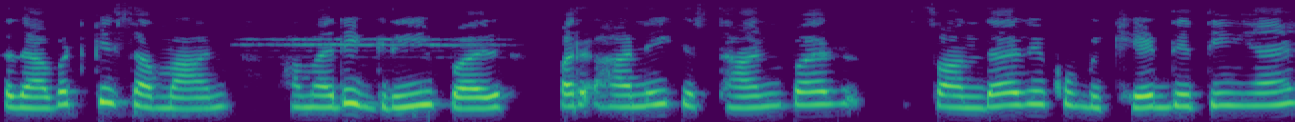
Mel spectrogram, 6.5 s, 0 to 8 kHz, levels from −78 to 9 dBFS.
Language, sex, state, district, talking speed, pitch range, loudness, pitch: Hindi, female, Uttar Pradesh, Varanasi, 150 wpm, 255-305 Hz, -16 LUFS, 275 Hz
